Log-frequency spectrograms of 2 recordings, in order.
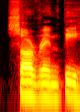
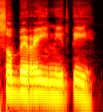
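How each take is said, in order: First: It is said as 'sovereign' followed by 'tea'. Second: It is not said as 'sovereign' plus 'tea'. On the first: The speaker calls it right. "sovereign at saka yung tsaa" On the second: The speaker calls it wrong. "Hindi po sovereignty"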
